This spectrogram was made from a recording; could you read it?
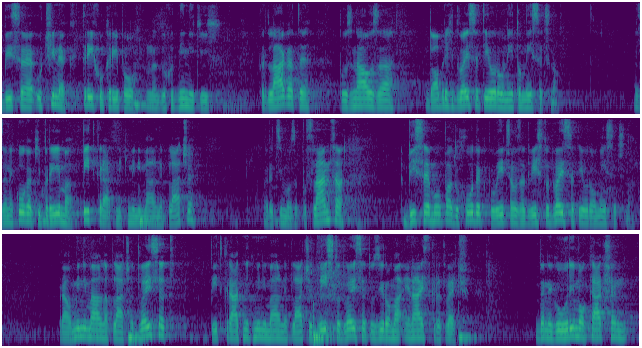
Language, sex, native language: Slovenian, male, Slovenian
